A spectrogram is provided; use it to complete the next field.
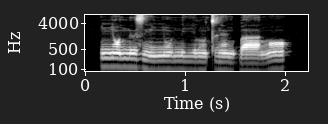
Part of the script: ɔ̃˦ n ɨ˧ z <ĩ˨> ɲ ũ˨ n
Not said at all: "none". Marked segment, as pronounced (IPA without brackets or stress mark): ĩ˨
